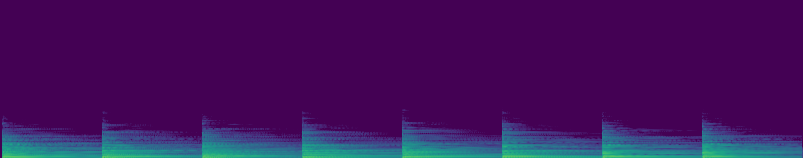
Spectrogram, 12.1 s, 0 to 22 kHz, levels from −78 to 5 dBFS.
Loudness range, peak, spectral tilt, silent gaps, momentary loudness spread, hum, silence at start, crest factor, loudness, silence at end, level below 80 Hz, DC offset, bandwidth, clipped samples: 1 LU; -4 dBFS; -6.5 dB/octave; none; 13 LU; none; 0 s; 18 dB; -23 LUFS; 0 s; -38 dBFS; under 0.1%; 5.2 kHz; under 0.1%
